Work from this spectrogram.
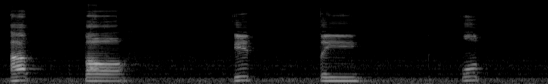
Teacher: আর ত টা একটু অ স্টাইলে পড়বো একটু বেশি মোটা করে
